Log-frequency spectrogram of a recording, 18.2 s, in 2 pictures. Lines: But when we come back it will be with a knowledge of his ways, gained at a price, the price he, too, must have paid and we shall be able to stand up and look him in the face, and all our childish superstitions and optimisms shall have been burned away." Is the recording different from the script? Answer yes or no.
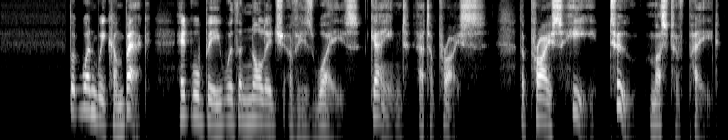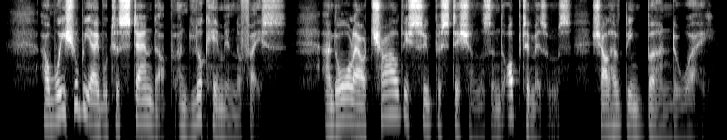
no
